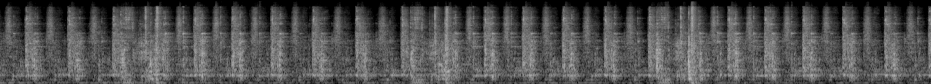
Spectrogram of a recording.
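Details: 1917 Fuller and Johnson hit-and-miss engine, first run in ten months, primed: sharp regular chuffing bangs about two and a half per second, steady and even; running normally.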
